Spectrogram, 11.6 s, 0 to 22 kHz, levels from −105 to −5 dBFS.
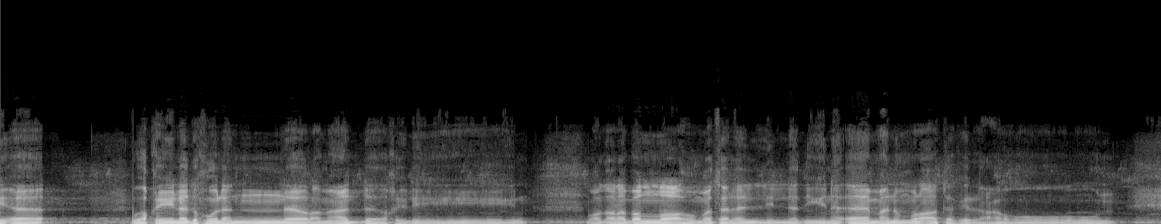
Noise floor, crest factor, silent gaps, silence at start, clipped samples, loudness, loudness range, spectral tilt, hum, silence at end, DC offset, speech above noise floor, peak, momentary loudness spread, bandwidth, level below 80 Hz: -49 dBFS; 18 dB; none; 0 s; under 0.1%; -28 LUFS; 4 LU; -7.5 dB/octave; none; 0 s; under 0.1%; 21 dB; -10 dBFS; 14 LU; 9.6 kHz; -64 dBFS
